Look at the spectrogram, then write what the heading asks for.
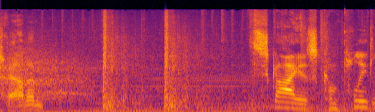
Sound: artillery fire

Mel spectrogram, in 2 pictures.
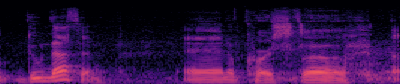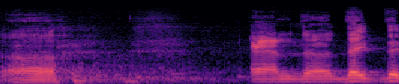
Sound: audience laughter

